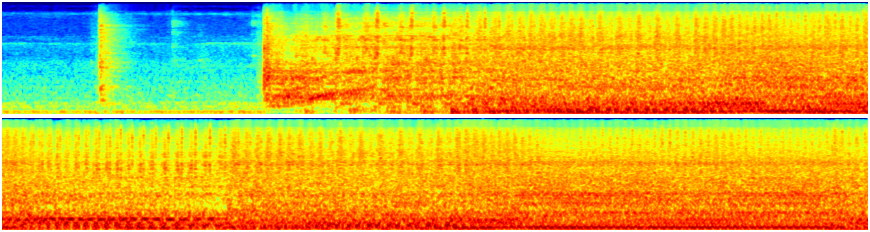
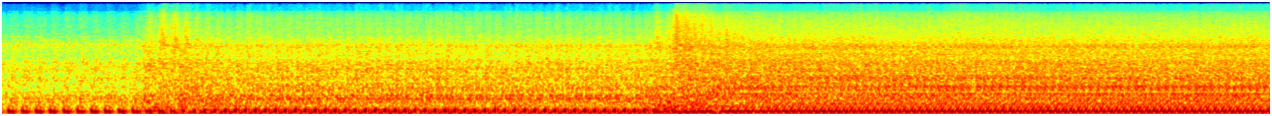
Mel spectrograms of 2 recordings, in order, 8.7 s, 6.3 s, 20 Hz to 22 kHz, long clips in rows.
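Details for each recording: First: Snapper SR-Series 10HP Briggs & Stratton, stored 10 years, with an aftermarket Amazon carburetor whose jet/emulsion tube was drilled to 0.030", started on full choke: single-cylinder beat about three pulses a second with a stumble. Missing, not backfiring; needs tuning. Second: Snapper SR-series mower, 10HP Briggs & Stratton, stored 10 years, after tuning the aftermarket carburetor and fitting the air cleaner: crisp regular single-cylinder beat, steps up cleanly and holds steady, no missing; running well.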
